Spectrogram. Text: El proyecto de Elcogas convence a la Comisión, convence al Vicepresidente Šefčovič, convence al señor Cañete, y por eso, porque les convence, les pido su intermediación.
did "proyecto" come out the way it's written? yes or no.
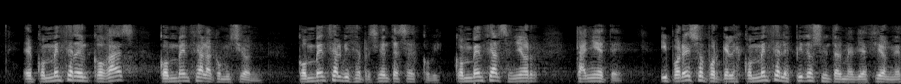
no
